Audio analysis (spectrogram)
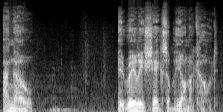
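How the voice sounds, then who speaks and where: Husky, low-voiced lieutenant. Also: male voice, moderate pace, fairly bright tone. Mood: grave, regretful. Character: wary military lieutenant, dutiful male informant confiding secrets. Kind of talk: video game dialogue acting.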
